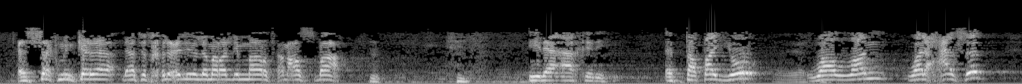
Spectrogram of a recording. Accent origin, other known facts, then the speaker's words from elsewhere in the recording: Mauritania; احنا موريتاني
